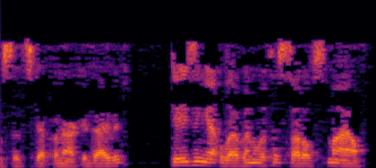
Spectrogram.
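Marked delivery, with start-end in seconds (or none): none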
